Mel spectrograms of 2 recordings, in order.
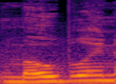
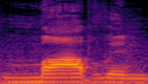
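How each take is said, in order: First: The first part does not sound like goblin. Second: The first part sounds like goblin. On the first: The speaker calls it wrong. "some people pronounce it" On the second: The speaker calls it right. "It's actually pronounced Moblin because they're based off of goblins"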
